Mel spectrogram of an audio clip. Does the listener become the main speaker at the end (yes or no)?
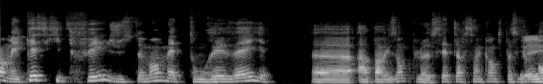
yes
